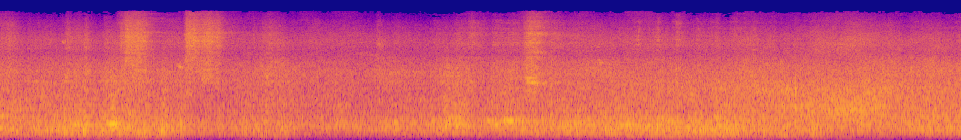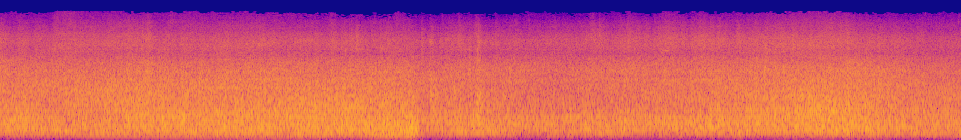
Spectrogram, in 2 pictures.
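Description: Freight train cars, boxcars and centerbeam lumber flatcars, rolling steadily past, giving continuous wheel-on-rail noise. In the first seven seconds there are a few brief high squeals from the wheels.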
